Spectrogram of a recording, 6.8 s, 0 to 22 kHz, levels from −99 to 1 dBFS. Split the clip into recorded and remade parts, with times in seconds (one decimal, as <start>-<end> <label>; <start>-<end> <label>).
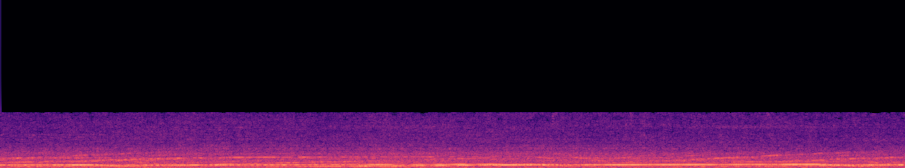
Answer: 0.0-2.5 recorded; 2.5-4.1 remade; 4.1-6.8 recorded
